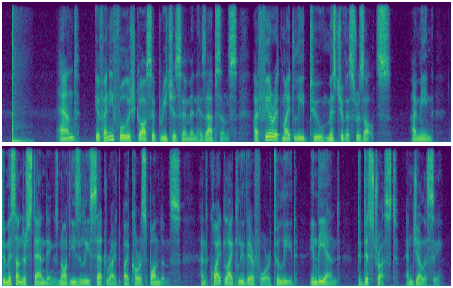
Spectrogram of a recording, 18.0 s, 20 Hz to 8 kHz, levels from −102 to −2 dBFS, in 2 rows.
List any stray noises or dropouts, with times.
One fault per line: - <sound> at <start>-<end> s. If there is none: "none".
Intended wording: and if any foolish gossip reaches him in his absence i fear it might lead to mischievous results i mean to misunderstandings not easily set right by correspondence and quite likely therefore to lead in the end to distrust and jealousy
- thud at 0.2-0.7 s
